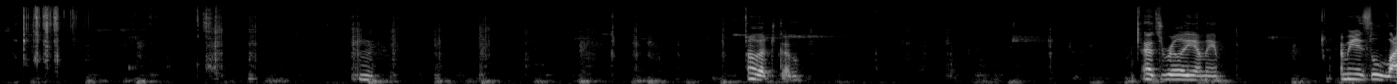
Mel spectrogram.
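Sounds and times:
biting and chewing a light seed cracker: 0.0s - 7.4s, 8.0s - 9.7s
speech: 3.6s - 4.0s, 7.5s - 8.2s, 11.4s - 12.4s, 13.4s - 13.9s.

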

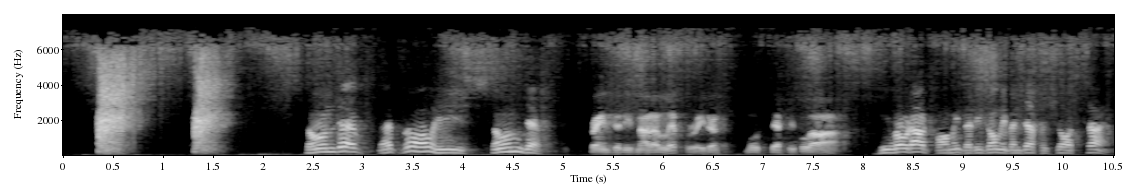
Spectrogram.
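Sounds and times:
gunshots fired behind a man: 0.4s - 1.7s
speech: 2.4s - 10.5s.

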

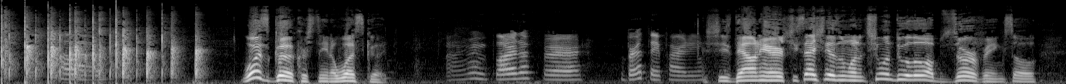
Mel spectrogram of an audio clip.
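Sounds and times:
hand clapping: 0.0s - 2.2s
speech: 2.4s - 4.0s, 4.9s - 10.5s.

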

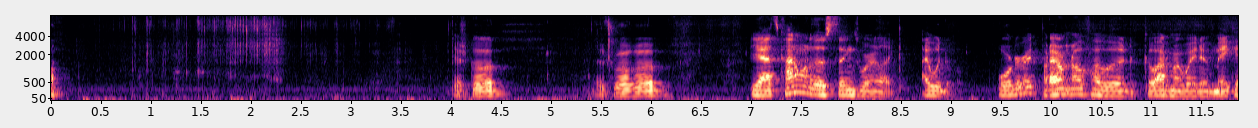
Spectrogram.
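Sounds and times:
crunchy bite of food on the mic: 0.7s - 3.6s
speech: 4.0s - 4.7s, 5.4s - 6.4s, 7.0s - 11.8s.

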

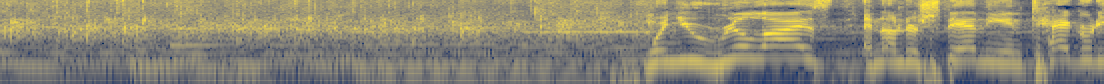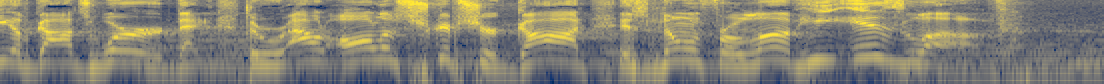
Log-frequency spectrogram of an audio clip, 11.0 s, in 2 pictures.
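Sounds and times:
audience clapping: 0.0s - 4.0s
speech: 3.2s - 10.7s.

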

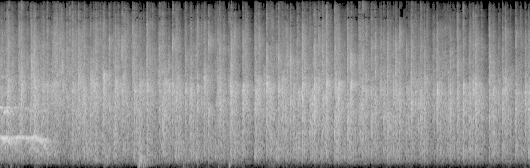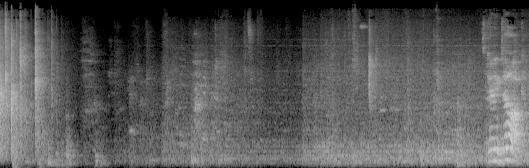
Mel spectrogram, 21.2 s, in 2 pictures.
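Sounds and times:
audience applause as a band is welcomed to the stage: 0.0s - 11.8s.

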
